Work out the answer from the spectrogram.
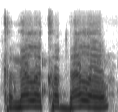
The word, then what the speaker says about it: Camila Cabello: out the video for butts down messes up Camila Cabello is how you say Camila Cabello debut album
